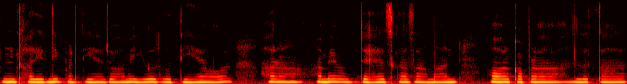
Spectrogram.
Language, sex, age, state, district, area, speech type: Urdu, female, 18-30, Telangana, Hyderabad, urban, spontaneous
